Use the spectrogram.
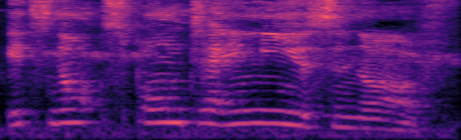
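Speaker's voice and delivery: put-on high, slow, whiny ex-girlfriend voice; mocking the horrible ex-girlfriend's high nagging whine. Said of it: "my horrible ex-girlfriend used to always be like".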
